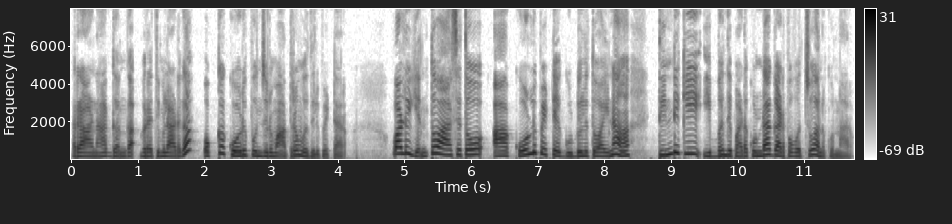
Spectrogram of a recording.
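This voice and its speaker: A woman narrating a storybook cartoon in a calm, steady storytelling manner. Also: mid-range voice, moderate pace, dry recording, clean studio sound.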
